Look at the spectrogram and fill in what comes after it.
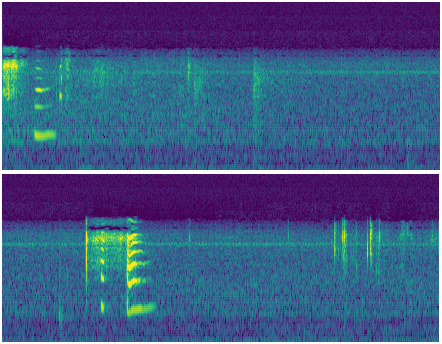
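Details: Domestic cat chattering at a bird on the roof next door, heard indoors: faint, brief bursts of rapid high chirping stutters, the loudest cluster near the middle, with a few quieter short chirps at the start and end, otherwise a quiet room.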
